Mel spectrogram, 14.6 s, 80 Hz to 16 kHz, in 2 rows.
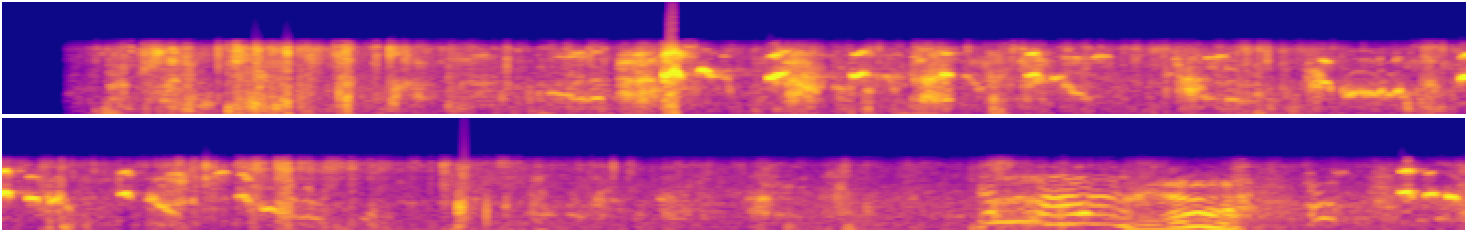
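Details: Two dogs play together, a 10-month-old Australian Cattle Dog/Border Collie mix and a 2-year-old Staffordshire Bull Terrier, both rescue dogs. Scuffling with short growly and whiny bursts runs throughout, ending with a wavering, rising-and-falling whine near the close.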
